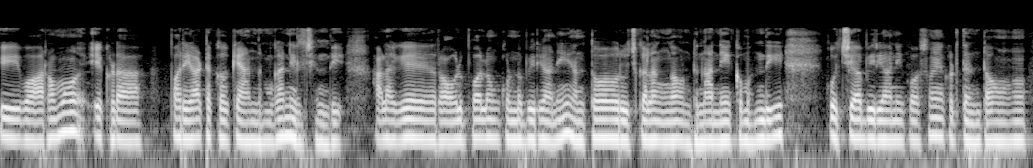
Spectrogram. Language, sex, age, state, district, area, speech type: Telugu, male, 30-45, Andhra Pradesh, Eluru, rural, spontaneous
